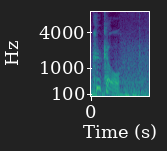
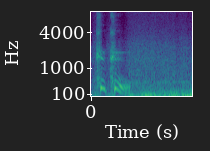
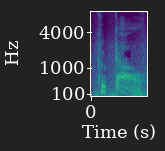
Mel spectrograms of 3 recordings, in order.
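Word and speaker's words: coucal: It's called a Burchil's c owl cuckul not a cuckoo. I know pronunciation can sometimes be a little bit misleading. So, it's not the regular cuckoo, but a cuka, which I'll show you the spelling of shortly.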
